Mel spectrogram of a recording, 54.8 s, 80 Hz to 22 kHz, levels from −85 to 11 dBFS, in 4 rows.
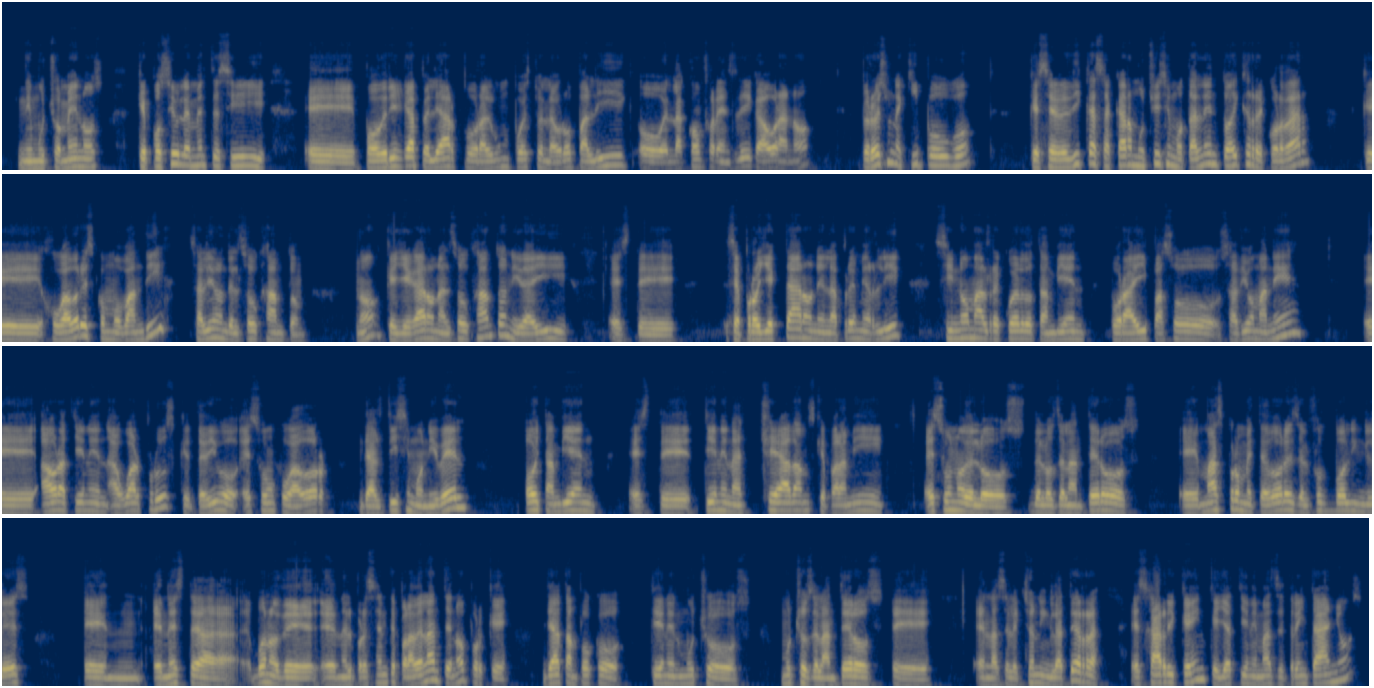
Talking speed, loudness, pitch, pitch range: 155 wpm, -23 LUFS, 140 Hz, 125-155 Hz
